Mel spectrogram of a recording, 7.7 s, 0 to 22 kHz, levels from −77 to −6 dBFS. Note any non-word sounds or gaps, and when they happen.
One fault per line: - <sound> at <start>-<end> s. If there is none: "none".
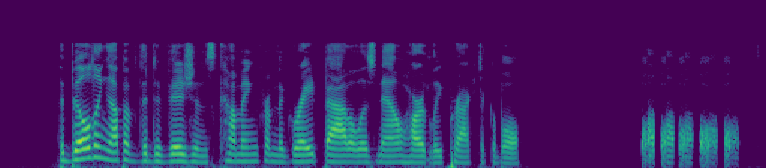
- laugh at 6.4-7.4 s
